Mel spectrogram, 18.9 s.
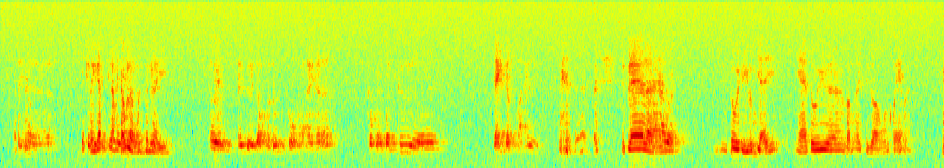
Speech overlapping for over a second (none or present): present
